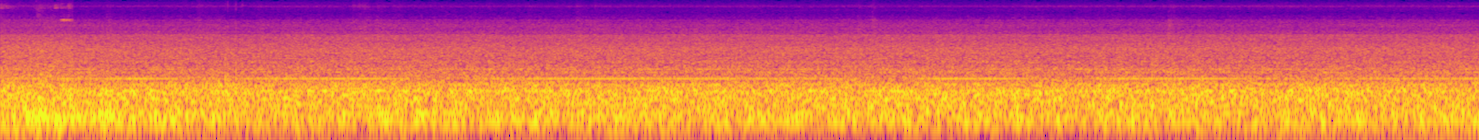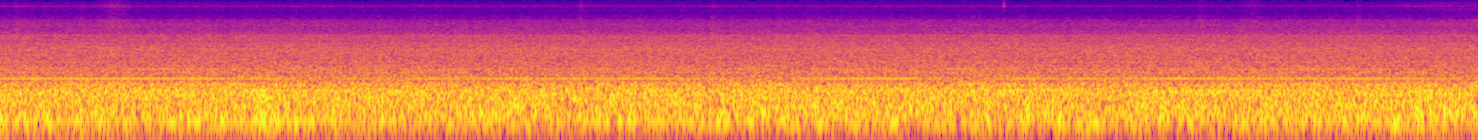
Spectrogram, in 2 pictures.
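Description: Suburban electric train running at speed, heard from inside the carriage: a steady rumble with a faint hum that fades in and out.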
